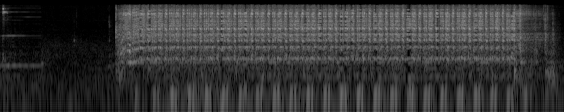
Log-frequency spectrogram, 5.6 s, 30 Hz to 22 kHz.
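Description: Sym Jet 14 fuel-injected scooter engine cranking on the starter during a compression test, a loud steady whirring drone with rapid regular pulsing that runs for about four seconds, then cuts off.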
